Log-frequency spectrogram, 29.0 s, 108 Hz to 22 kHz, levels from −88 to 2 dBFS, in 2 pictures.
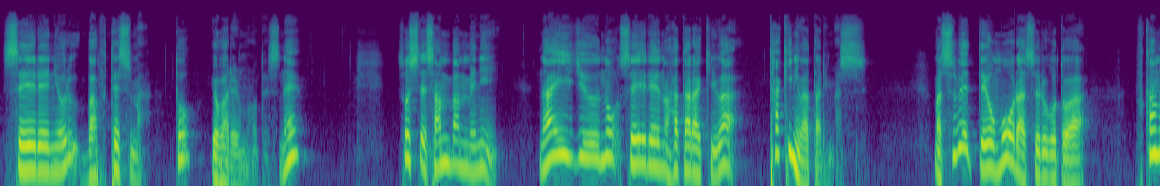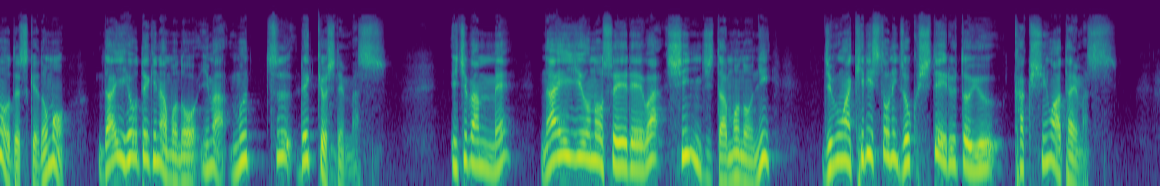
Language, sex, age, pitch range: Japanese, male, 60-79, 165-225 Hz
